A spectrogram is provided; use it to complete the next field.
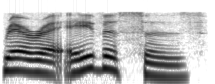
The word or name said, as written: rara avises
